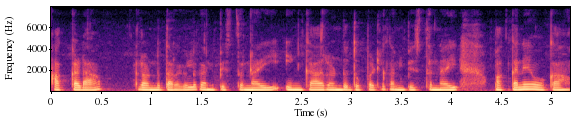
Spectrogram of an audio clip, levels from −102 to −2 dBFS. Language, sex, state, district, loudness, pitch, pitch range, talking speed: Telugu, female, Andhra Pradesh, Anantapur, -16 LUFS, 195 Hz, 190-200 Hz, 115 wpm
